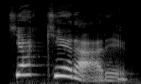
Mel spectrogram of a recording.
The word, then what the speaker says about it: chiacchierare: Então, para recordar, CHI em italiano nós pronunciamos chi. Chiacchierare.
